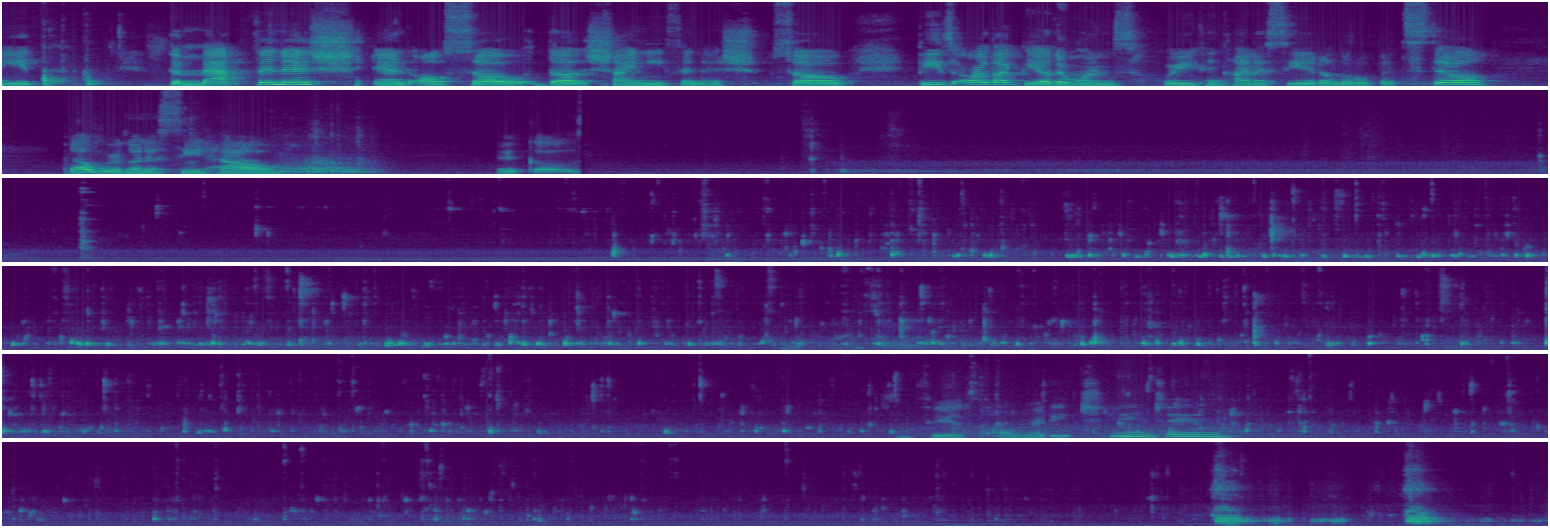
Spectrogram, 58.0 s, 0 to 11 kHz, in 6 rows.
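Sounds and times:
coffee maker humming: 14.7s - 57.9s
hot water gurgling into a mug: 19.5s - 57.0s.

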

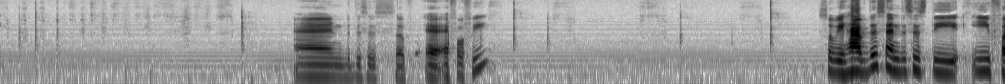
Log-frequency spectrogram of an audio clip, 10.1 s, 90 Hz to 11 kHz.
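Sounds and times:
chalk writing on blackboard: 0.0s - 2.5s, 5.2s - 7.8s.

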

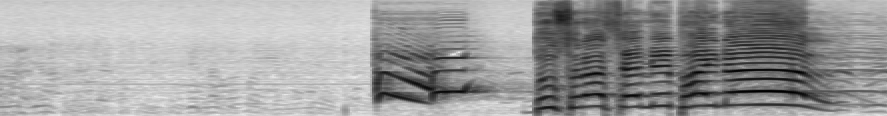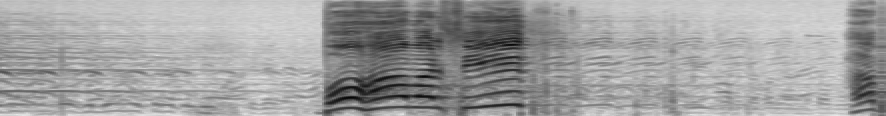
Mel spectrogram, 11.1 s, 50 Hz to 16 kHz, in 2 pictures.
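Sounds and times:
high-pitched drawn-out call: 2.4s - 3.3s.

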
